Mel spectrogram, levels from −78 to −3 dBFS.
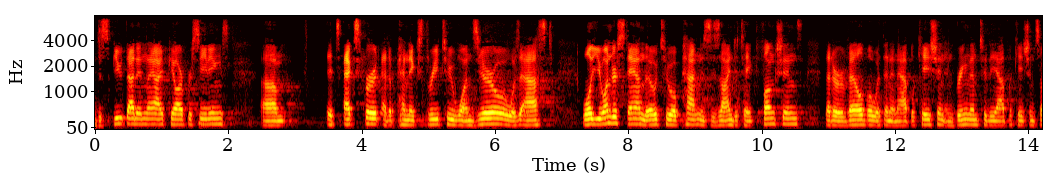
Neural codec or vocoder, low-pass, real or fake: none; 7.2 kHz; real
